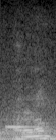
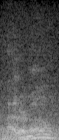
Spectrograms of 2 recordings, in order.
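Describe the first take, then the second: No difference in how they are said.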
